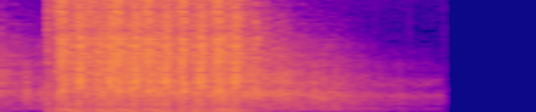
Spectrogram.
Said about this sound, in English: Gunshots.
